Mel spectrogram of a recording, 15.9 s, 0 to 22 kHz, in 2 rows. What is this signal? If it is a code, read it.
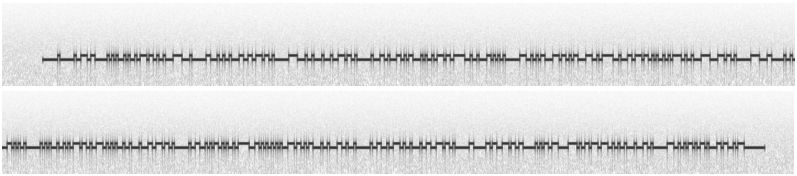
TTY/TDD text telephone tones (45.45 baud Baudot), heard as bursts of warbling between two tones, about 400 Hz shift, 1600 Hz centre. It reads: AVYF 9C8 O1 UUBF T4NB BNTU FE9 OV4YJ AY7 WSFTRY B0WA2 VL VSM N7NDGLZ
